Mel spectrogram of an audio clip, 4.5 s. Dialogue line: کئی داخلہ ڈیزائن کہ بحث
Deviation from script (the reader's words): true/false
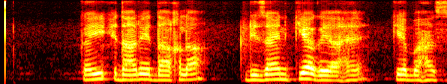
true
